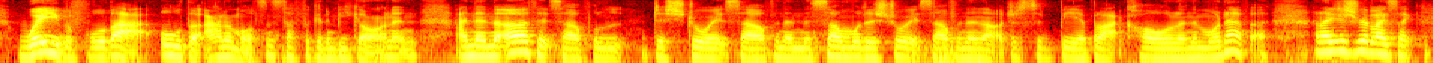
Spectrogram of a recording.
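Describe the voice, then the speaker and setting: A young woman with a slightly nasal voice, chatting casually and rambling through stories with a podcast friend. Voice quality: slightly low, nasal from sinus problems. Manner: rambling, chatty storyteller who laughs mid-sentence. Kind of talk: casual chat between friends.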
